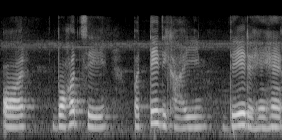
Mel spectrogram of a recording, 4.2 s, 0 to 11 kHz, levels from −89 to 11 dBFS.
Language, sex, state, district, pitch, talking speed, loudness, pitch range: Hindi, male, Himachal Pradesh, Shimla, 220 Hz, 115 wpm, -16 LUFS, 215-230 Hz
